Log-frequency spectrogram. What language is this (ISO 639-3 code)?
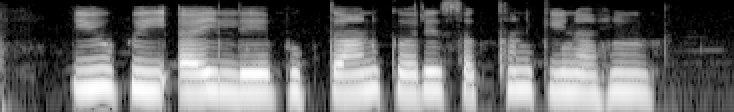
hne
